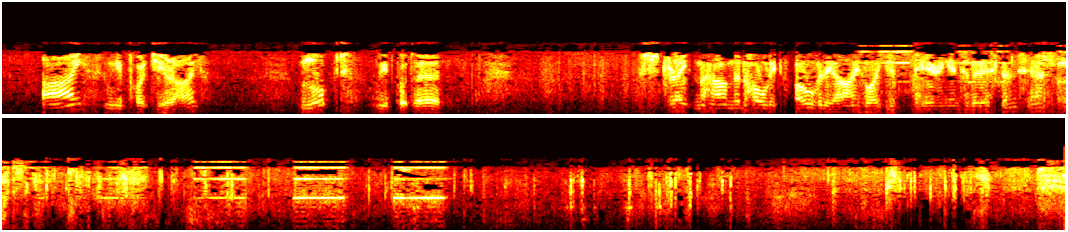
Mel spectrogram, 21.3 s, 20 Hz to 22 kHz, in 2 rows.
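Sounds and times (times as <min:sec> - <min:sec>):
speech: 0:00.6 - 0:02.2, 0:03.0 - 0:04.7, 0:06.4 - 0:12.6
rustling: 0:04.5 - 0:06.8, 0:08.7 - 0:21.2
electronic alarm beeping: 0:08.5 - 0:15.2.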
